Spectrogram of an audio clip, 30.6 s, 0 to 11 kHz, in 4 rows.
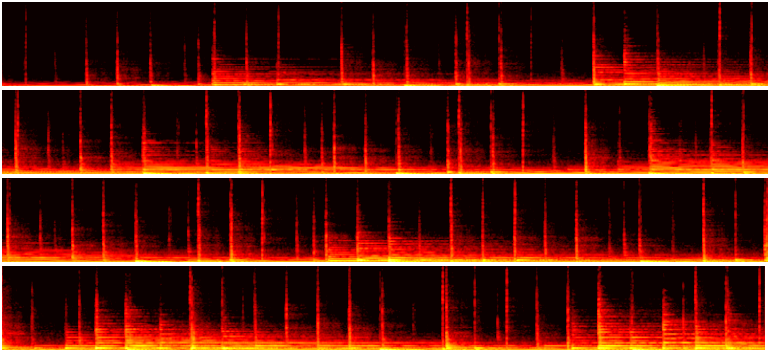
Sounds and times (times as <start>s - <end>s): New-age music: 0.0s - 30.6s.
